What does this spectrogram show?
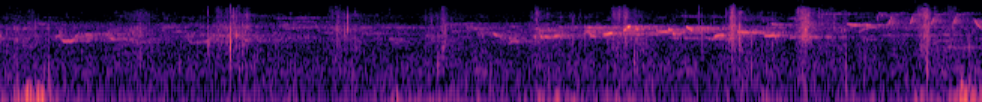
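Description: Woodland songbirds singing: a string of short chirping phrases, busiest from about three seconds in, with a few faint clicks.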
